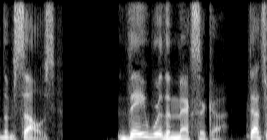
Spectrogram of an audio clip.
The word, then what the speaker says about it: Mexica: They were the Mexica. That's pronounced mishika.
